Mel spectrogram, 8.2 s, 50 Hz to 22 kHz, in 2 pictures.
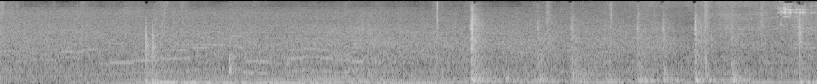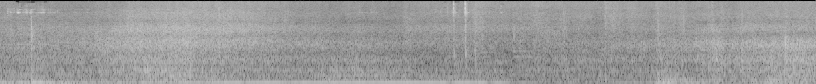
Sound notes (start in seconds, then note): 0.6 tense dramatic music; 2.3 fists bang; 4.0 waves crash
